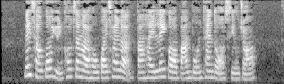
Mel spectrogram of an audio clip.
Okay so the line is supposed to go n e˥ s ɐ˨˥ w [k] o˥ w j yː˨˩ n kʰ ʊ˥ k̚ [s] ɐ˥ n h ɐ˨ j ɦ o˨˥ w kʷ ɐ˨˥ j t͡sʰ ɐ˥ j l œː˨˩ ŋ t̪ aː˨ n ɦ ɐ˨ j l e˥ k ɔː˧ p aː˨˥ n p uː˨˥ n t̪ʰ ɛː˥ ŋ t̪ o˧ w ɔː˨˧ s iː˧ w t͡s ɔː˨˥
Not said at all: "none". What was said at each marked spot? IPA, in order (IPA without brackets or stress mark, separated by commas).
k, t͡s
